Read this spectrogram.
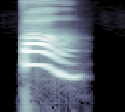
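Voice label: "bang4", Chinese; HSK4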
